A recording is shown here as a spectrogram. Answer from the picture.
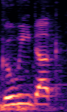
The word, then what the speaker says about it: geoduck: It's called gooey duck, but it's spelled G-E-O-D-U-C-K.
